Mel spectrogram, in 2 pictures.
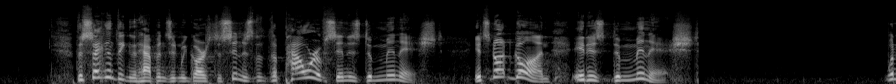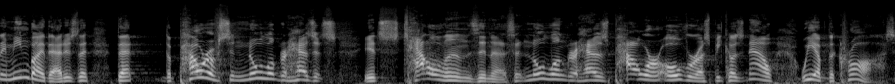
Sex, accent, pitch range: male, American, 150-215 Hz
